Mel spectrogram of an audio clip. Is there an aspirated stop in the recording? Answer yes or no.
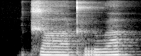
yes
